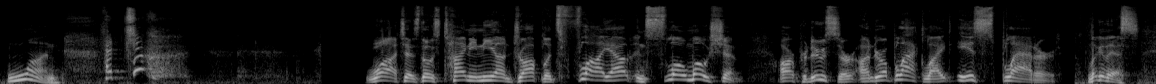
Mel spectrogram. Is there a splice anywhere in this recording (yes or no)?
no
